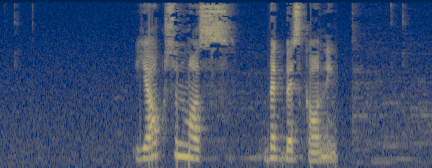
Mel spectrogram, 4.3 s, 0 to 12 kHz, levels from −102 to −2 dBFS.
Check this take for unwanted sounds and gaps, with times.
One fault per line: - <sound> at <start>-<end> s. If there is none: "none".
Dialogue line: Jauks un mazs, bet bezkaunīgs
- dropout at 3.4-3.5 s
